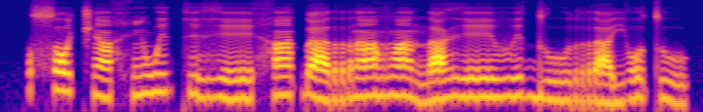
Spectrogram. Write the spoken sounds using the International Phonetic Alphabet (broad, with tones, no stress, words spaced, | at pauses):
sɔ˦t͡ʃã˨hĩ˦ wɪ˦kɪ˨ ɣeː˨hã˦ ɗa˨rã˦ vã˦˨na˦ɣeː˦βɪ˦ duː˨ra˨jo˦tu˨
